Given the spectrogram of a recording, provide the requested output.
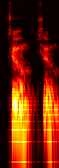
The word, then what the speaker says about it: Tombe: Did I pronounce that right? Tombe.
